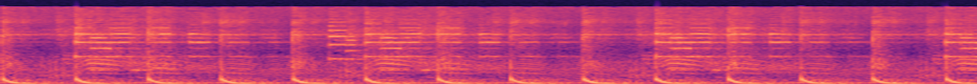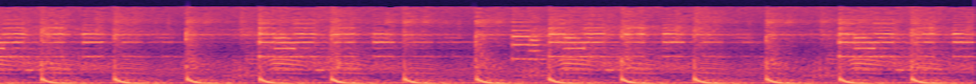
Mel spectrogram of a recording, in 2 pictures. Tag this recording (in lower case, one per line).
music
electronic music
techno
